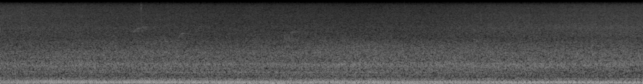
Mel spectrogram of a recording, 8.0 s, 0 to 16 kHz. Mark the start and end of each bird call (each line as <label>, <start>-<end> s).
Gray Catbird (Dumetella carolinensis), 1.5-4.3 s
